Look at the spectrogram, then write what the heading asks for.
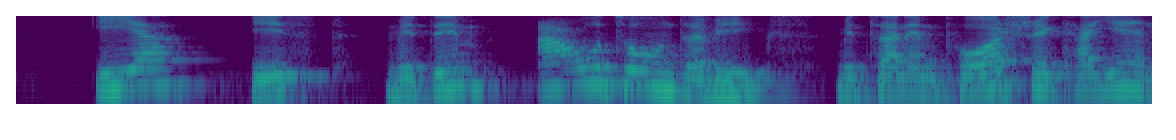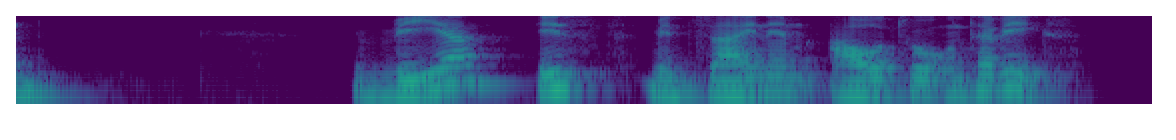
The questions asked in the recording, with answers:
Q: Wer ist mit seinem Auto unterwegs?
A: Andreas, er ist mit seinem Auto unterwegs.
